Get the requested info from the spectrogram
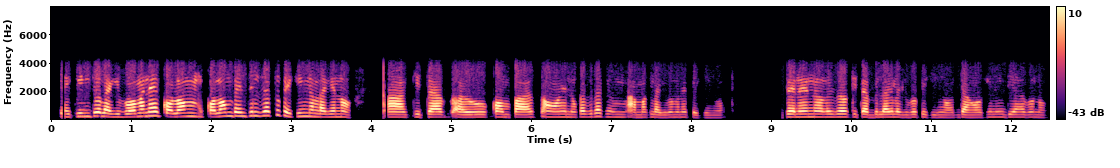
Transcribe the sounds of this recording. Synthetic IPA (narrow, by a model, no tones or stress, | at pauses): pɛkiŋtʊlaɡibɔmanɛkɔlɔmkɔlɔmpɛnsilbilak̚tʊpɛkiŋnalaɡɛnɔ | kitap̚aɹukɔmpasɔ̃hɛnʊkabilaka̰maklaɡibɔmanɛpɛkiŋɔt̚ | zɛnɛnɔɦlɛzɔkitap̚bilaklaɡibɔpɛkiŋɔt̚daŋɔɹkʰinidijaɦɔbɔnɔ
